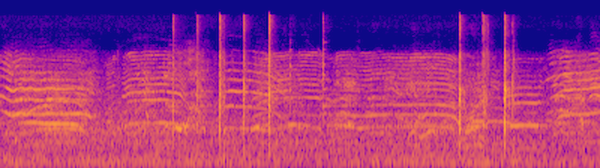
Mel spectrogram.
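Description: Adults and children shout and cheer loudly outdoors.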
